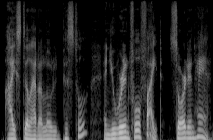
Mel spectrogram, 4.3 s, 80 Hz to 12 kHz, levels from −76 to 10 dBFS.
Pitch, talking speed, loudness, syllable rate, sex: 125 Hz, 210 wpm, -19 LUFS, 4.8 syllables/s, male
